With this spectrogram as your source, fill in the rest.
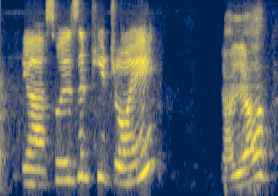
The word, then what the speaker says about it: Yahya: This boy's name is Yahya. Is it? Yeah. Am I pronouncing it correct? Yes. Yeah. So isn't he drawing? Yahya, how are you?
